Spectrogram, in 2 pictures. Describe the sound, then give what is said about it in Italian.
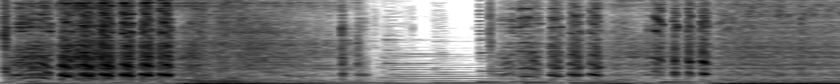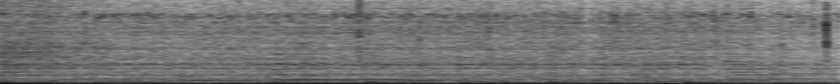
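Nicola's motorcycle, which had sat in a garage for a while, turns over and fires, revving in a few sharp bursts before settling into a loud, steady idle as the engine warms up, ready to set off. “La moto di Nicola è stata ferma per un po' in garage, ma ora che il motore si è scaldato è pronta a partire.”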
